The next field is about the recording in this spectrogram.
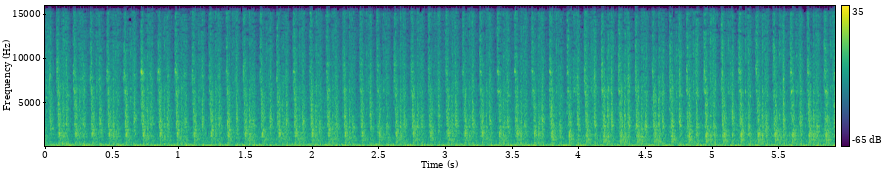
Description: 1979 Chevy K5 Blazer flexplate knocking or 350 engine knocking? Any Ideas?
